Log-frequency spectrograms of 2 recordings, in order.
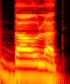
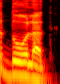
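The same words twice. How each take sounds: First: दौलत with an open "au" in the first syllable; correct au vowel. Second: दौलत mispronounced with a pure "o"; wrong o vowel. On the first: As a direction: say दौलत as "daulat", not "dolat". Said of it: "इसी तरीके से आपको उच्चारण करना है". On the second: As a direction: say दौलत as "dolat", losing the "au". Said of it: "ऐसे नहीं पढ़ना". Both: Shown as a demonstration.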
